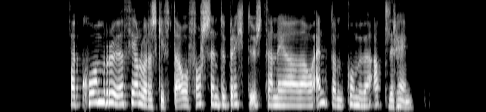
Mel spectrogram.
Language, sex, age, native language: Icelandic, female, 30-39, Icelandic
